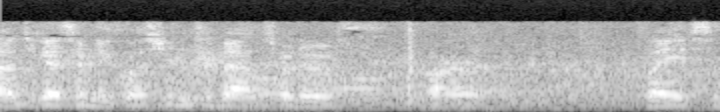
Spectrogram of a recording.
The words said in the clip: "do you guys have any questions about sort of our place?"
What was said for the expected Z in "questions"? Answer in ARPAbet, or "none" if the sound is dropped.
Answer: Z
